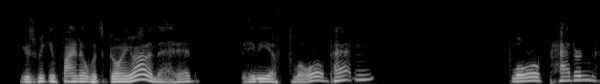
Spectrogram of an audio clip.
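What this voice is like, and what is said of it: Boston New England accent. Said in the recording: “that Boston accent or that New England accent comes through. ... So that accent, it pops sometimes”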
